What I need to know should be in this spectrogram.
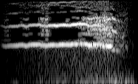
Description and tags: Save a woman cry, generate effect like reverse then fade in. It seem like a bird cry.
